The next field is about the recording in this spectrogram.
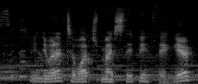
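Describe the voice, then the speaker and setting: A man's voice: mid-range voice, lively intonation, quick pace, loud music behind the voice, natural voice. A man voicing a reserved, formal schoolgirl with dry, reproachful banter from a visual novel. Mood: reproachful teasing. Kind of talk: visual novel character reading.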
